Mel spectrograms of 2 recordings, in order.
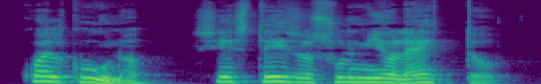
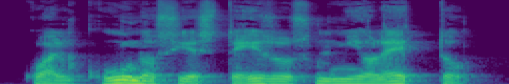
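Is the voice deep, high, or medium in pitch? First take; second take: medium; deep. First: The voice is medium in depth. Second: The voice is big and deep. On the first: The middle-sized character is speaking. "disse con la sua voce grossa alla metà" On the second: The biggest character is speaking. "disse con la sua voce grossa grossa"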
